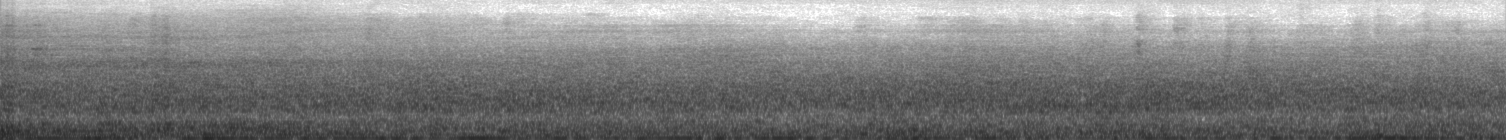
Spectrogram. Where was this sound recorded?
on a street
